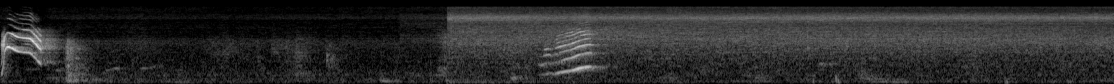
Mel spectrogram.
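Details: Pet green rose-ringed parakeet talking: one quick burst of sharp, rising-and-falling nasal syllables at the start, then a second short warbled phrase about five seconds later, against steady hiss.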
